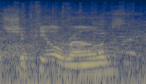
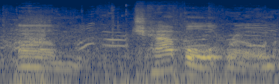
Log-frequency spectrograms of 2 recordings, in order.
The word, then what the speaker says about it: Chappell Roan: It was said Chappelle Roan, Chappelle Roan, I know, why am I saying Chappelle? God damn you, Dave Chappelle. Chapel Roan, I'm so sorry. I've been saying her name wrong this whole time.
